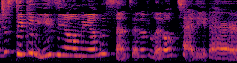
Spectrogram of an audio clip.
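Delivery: put-on high, pleading baby voice that fades off. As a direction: beg them to go easy, playing fragile. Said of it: "And you're like".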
